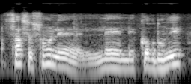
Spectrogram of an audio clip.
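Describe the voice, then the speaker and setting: A man's voice: medium pitch, sing-song, normal speed, darkish tone, a little hiss or hum. Man teaching a step-by-step lesson. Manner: thinks aloud, repeats words and restarts often; asks and answers his own questions. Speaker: math and physics teacher.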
